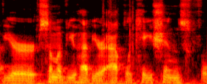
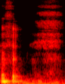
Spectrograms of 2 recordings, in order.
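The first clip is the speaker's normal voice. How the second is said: short soft laugh; 7 dB quieter than usual. Real, not acted. Laughs at own et cetera.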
